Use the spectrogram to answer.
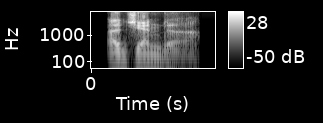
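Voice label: "agenda", British English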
